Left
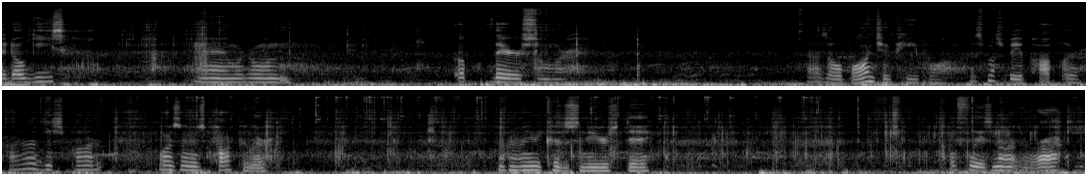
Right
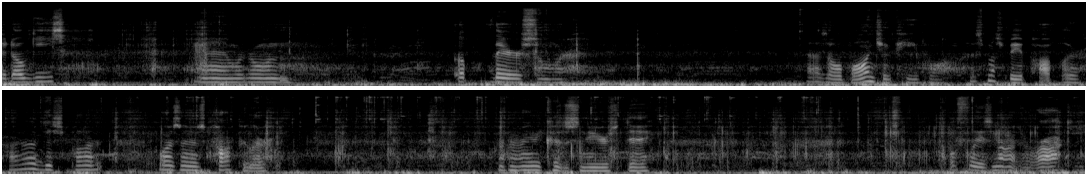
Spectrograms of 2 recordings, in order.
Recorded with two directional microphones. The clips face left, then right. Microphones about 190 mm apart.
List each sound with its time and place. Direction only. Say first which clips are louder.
0.0 s speech: left 1 dB; 10° left (ahead or behind)
1.9 s speech: left 1 dB; 5° left (ahead or behind)
4.5 s speech: even; 5° left (ahead or behind)
8.0 s speech: even; 5° left (ahead or behind)
16.0 s speech: left 5 dB; 25° left (ahead or behind)
18.0 s run: even; 5° left (ahead or behind)
19.6 s walk: right 1 dB; centre (ahead or behind)
20.3 s speech: left 7 dB; 25° left (ahead or behind)
21.2 s speech: left 4 dB; 25° left (ahead or behind)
